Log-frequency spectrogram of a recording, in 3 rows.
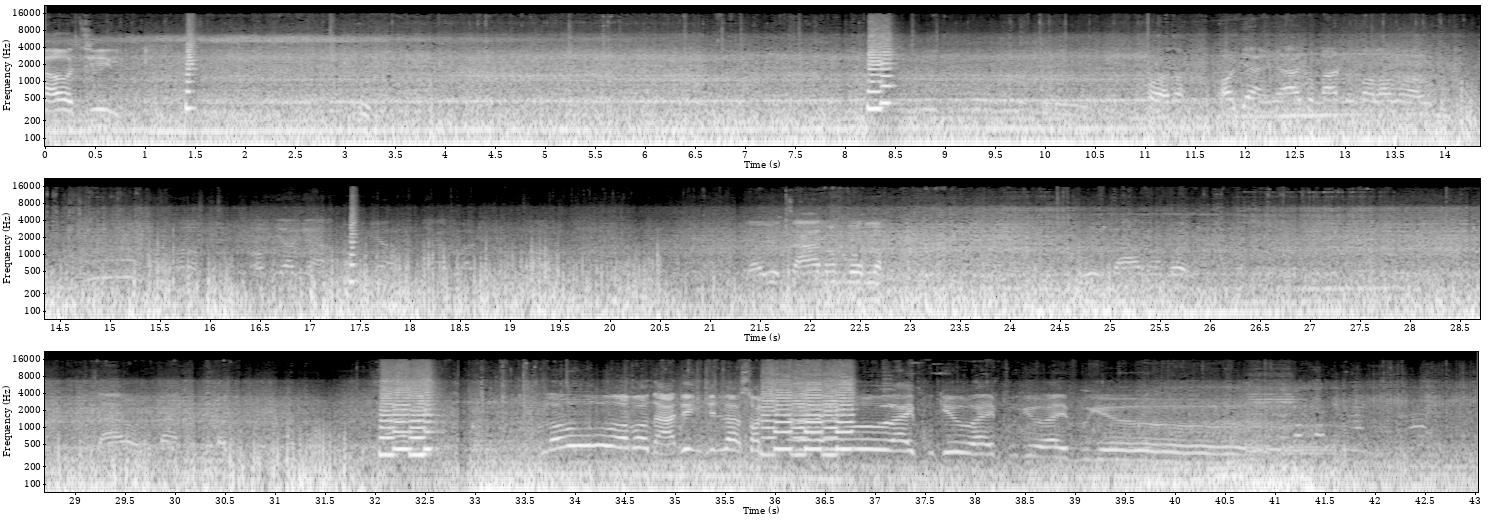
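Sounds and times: vehicle engine and road rumble: 0:00.0 - 0:43.0
vehicle horn: 0:01.3 - 0:02.0, 0:08.2 - 0:08.7, 0:17.3 - 0:17.7, 0:32.0 - 0:32.8, 0:35.8 - 0:36.9.

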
